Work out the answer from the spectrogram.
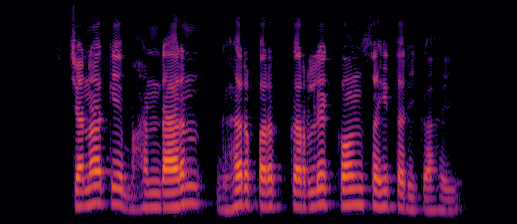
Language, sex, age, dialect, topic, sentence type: Magahi, male, 25-30, Southern, agriculture, question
